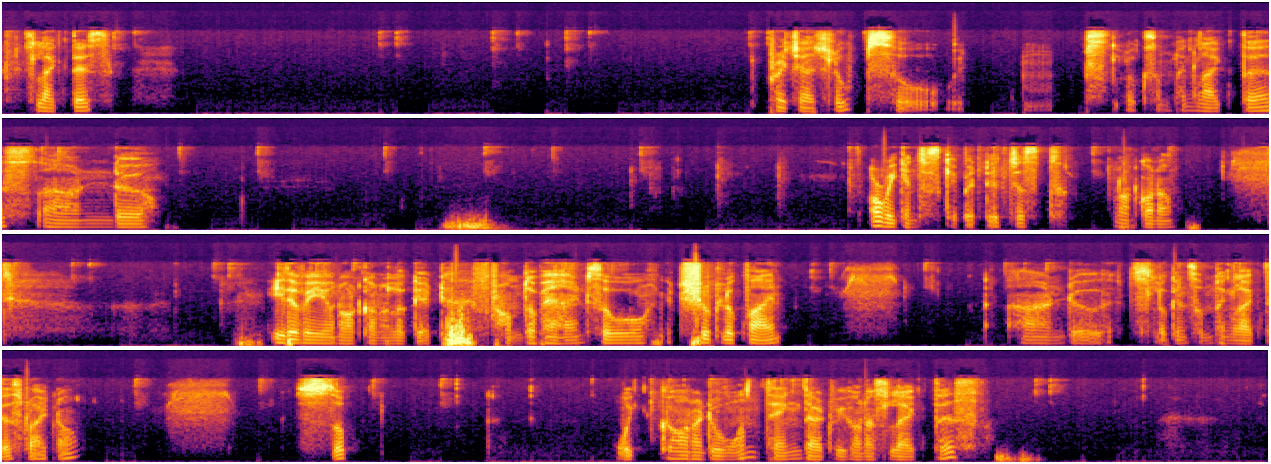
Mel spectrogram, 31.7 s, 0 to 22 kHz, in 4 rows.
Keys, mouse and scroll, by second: 0.7-3.0 right drag, 3.5-4.7 right drag, 5.4-6.8 middle drag, 8.2 click, 9.0-9.5 middle drag, 10.3-11.0 middle drag, 11.3-11.9 middle drag, 12.2 ctrl+z, 12.6 ctrl+z, 14.0 ctrl+x, 14.5 middle drag, 14.8 Tab, 15.2-15.9 middle drag, 16.3-17.2 right drag, 17.8 middle drag, 18.7-19.3 middle drag, 20.1 /, 21.0 middle click, 22.0 middle click, 23.2 shift+middle drag, 23.7-24.5 middle drag, 25.4 middle click, 26.0-26.5 middle drag, 27.9 shift+middle drag, 28.6 click, 30.2 click.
